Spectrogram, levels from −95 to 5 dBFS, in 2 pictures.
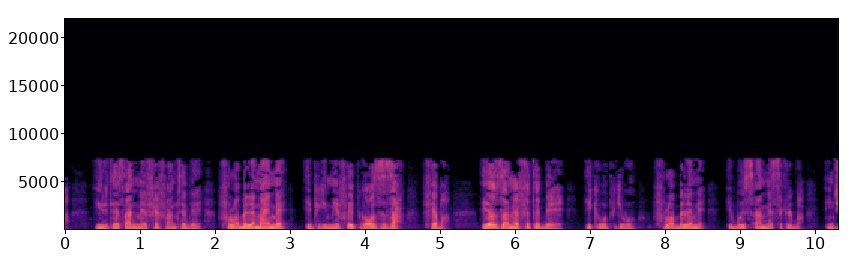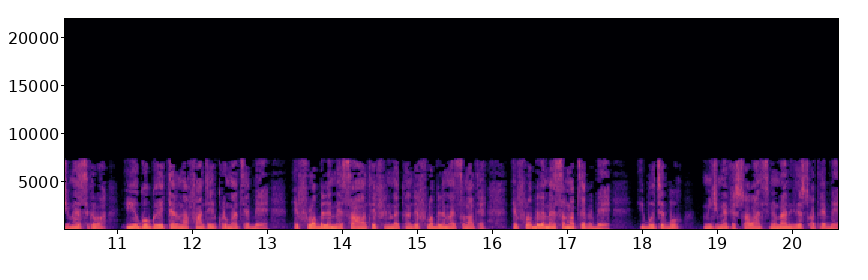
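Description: Throughout the speech the sound is watery and swirly, with sibilants turning metallic and chirpy. This is likely MP3 compression at a low bitrate, around 32 kbps, where the encoder drops weak frequency lines and cuts the top end.

At 11.65 s a hiss rises by about 13 dB and lasts 32 ms before a sharp attack, which then sounds smeared. This is pre-echo: the encoder stayed in long blocks spanning 72 ms, so noise meant for the loud onset spread backwards into the quiet moment just before it.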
